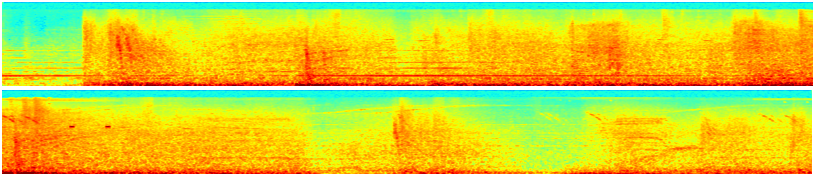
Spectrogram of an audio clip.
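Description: Explosions boom and rumble in a busy battle.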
